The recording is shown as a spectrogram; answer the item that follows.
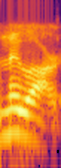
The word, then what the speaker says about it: Newark: Well, that's way you that's way you spell it, but I live in Texas, so it's called New Art.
